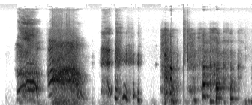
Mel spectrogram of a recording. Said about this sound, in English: Oh! You just hear me screech.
